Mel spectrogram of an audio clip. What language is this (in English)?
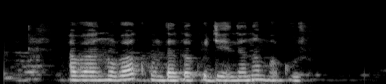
Kinyarwanda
